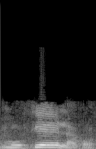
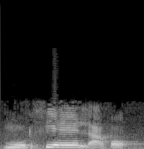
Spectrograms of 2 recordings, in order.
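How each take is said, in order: First: Said in the usual way. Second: Murciélago slowed and counted with one syllable less; slow murciélago with the last syllables run together; syllables squeezed. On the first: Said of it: "en vez de contar murciélago". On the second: Shown as a demonstration. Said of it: "sería mur".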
